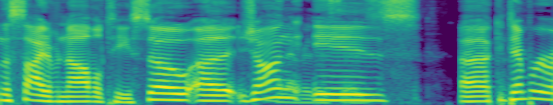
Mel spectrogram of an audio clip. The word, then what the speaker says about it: Zhang: Yeah, Zhang.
